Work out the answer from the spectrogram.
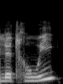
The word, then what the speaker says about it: Letrouy: Alors, ben, ce soir, sans plus attendre, c'est Julien Letrouy, c'est comme ça qu'on prononce votre nom de famille? Ouais, exactement.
